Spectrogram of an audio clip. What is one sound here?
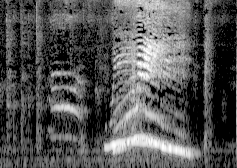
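A cat meows loudly, with long drawn-out cries.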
